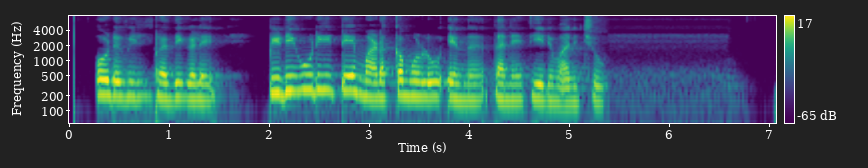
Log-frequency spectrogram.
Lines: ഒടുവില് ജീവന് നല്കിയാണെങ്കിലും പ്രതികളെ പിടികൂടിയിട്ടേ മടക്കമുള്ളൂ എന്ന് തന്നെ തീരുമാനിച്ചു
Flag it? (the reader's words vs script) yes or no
yes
